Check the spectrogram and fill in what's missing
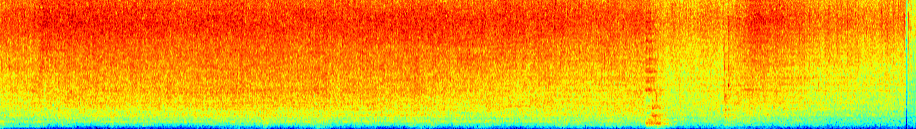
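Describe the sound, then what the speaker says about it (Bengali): Hot water poured onto sautéed chicken in a wok sends up a loud, continuous steamy hiss and sizzle, with a brief metallic clatter partway through. "এবার আমি কষা মাংসে গরম জলটা দিয়ে দেব এবং ঢেকে দেব"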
